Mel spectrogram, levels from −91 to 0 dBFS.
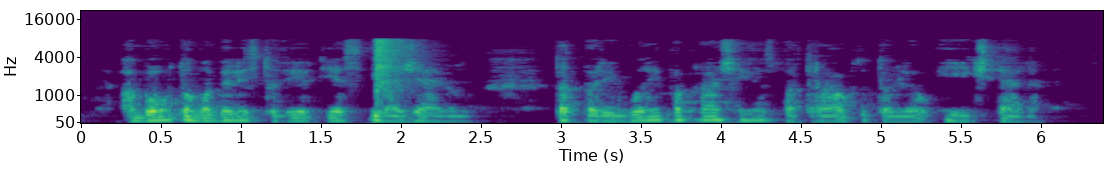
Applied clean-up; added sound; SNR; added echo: classical method WPE with log-MMSE.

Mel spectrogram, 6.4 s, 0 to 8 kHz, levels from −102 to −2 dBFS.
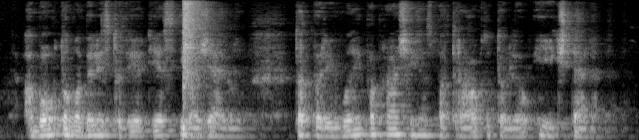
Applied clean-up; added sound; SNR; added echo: none; Hi-hat; 1 dB; reverberation time 0.6 s.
